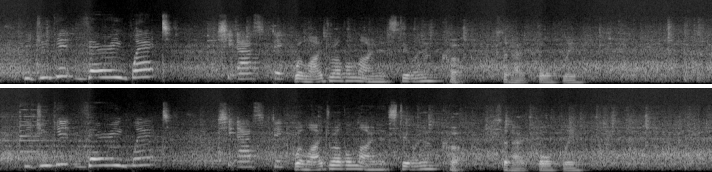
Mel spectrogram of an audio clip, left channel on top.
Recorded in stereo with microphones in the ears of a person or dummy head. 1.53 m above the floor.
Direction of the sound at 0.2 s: 20° left (ahead or behind).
